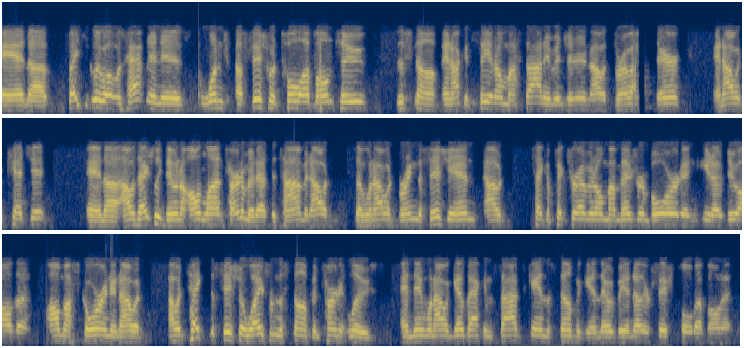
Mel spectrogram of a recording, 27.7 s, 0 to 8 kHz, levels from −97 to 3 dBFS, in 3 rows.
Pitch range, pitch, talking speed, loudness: 140-160 Hz, 150 Hz, 255 wpm, -20 LUFS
